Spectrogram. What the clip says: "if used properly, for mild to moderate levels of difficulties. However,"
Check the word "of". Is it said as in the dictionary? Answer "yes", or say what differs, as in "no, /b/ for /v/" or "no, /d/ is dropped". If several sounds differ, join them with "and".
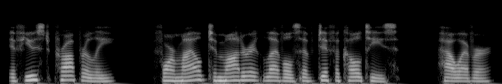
yes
